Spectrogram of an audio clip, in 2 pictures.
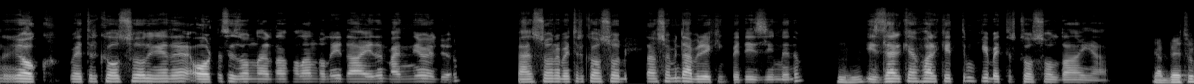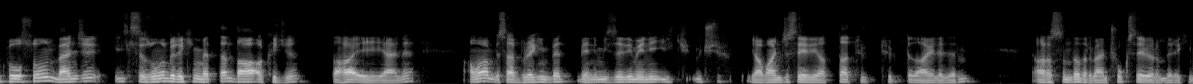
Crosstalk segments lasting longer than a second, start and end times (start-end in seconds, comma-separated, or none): none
